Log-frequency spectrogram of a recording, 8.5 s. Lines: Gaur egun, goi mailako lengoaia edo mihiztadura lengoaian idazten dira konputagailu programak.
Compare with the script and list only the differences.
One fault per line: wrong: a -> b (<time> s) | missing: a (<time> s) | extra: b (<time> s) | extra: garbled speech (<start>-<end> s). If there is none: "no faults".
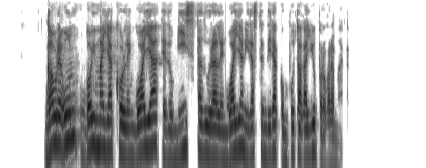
no faults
